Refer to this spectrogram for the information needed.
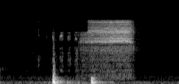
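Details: Nest box C with barn owl owlets, 30 May to 4 June 2025: two dull thumps, then a single rough hiss lasting under half a second before quiet returns.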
